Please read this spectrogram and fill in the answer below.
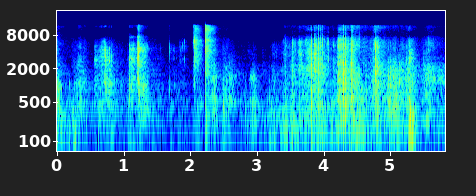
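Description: Small plastic LEGO pieces being handled and pressed together: a scatter of light clicks and taps, with a few sharper ones a couple of seconds in and again near the end.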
